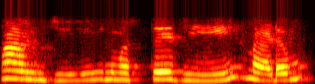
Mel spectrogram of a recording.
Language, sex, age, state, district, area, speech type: Punjabi, female, 30-45, Punjab, Pathankot, rural, conversation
